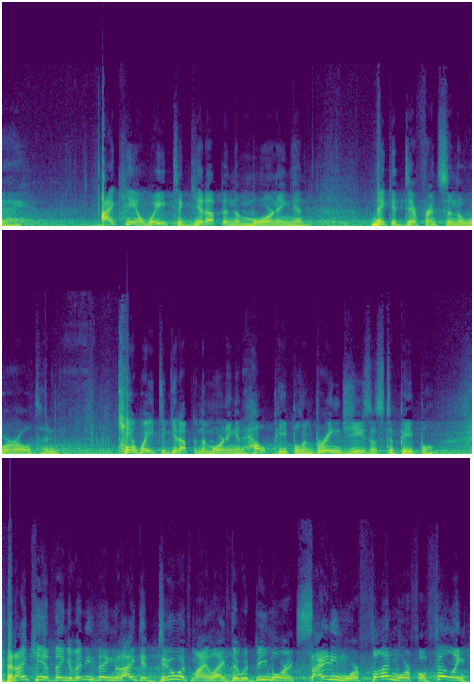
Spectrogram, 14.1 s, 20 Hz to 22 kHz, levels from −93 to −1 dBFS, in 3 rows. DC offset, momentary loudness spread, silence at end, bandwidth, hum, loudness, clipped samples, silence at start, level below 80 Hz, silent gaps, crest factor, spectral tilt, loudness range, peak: under 0.1%; 9 LU; 0 s; 9.4 kHz; none; -17 LUFS; under 0.1%; 0 s; -30 dBFS; none; 16 dB; -7.5 dB/octave; 2 LU; 0 dBFS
